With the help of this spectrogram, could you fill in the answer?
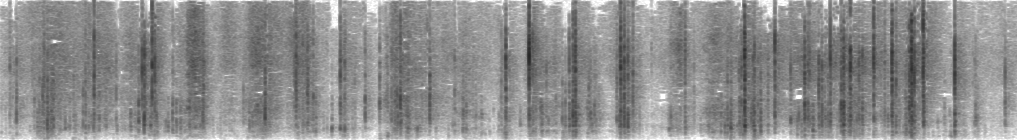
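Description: Fingers with long nails turn the crinkled pages of an open glossy paper magazine and press the crumpled pages flat. The result is a dense, continuous run of bright, crisp crackles and rustles with no low end, each crackle dying away almost instantly.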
